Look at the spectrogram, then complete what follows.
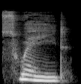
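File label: "suede", British English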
